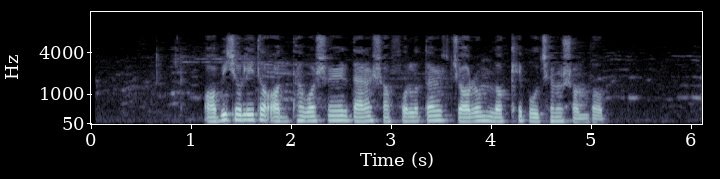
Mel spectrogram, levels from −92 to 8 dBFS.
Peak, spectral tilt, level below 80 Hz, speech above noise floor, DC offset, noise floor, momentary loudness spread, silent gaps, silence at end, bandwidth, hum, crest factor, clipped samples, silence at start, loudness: -2 dBFS; -7.5 dB/octave; -58 dBFS; 41 dB; under 0.1%; -59 dBFS; 8 LU; none; 0.7 s; 7.6 kHz; none; 18 dB; under 0.1%; 1.15 s; -19 LUFS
